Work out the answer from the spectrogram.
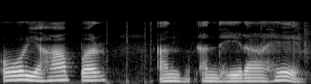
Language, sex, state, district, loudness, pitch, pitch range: Hindi, female, Arunachal Pradesh, Lower Dibang Valley, -15 LUFS, 175 Hz, 150-190 Hz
